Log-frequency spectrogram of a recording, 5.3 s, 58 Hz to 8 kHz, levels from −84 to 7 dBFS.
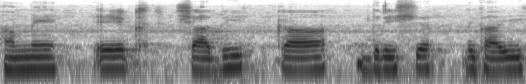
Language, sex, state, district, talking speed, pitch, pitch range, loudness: Hindi, male, Punjab, Fazilka, 70 wpm, 140 Hz, 135-145 Hz, -14 LUFS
